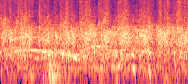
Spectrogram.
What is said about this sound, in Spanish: Bueno, creo que hay que felicitar al jurado y a los jurados porque es el año que más aplausos ha habido en la sala.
